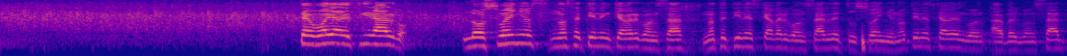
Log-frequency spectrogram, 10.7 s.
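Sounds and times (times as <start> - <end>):
audience applause: 0.0 - 5.8
speech: 3.0 - 10.6.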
